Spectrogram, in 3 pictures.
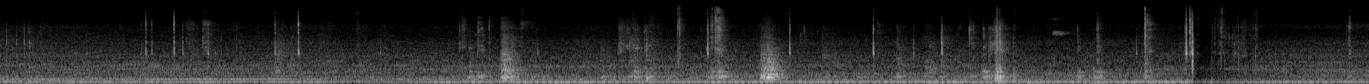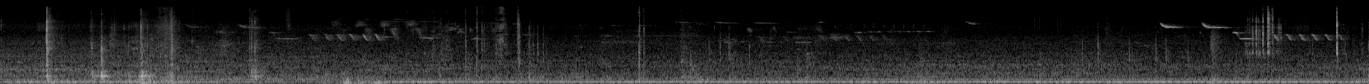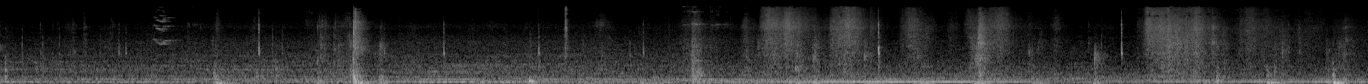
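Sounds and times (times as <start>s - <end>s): steady low hum: 0.0s - 41.0s
birds chirping and trilling: 15.3s - 23.9s, 24.7s - 27.8s, 28.4s - 29.5s.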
